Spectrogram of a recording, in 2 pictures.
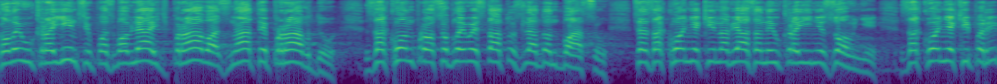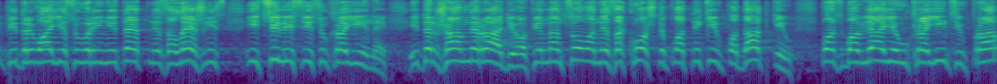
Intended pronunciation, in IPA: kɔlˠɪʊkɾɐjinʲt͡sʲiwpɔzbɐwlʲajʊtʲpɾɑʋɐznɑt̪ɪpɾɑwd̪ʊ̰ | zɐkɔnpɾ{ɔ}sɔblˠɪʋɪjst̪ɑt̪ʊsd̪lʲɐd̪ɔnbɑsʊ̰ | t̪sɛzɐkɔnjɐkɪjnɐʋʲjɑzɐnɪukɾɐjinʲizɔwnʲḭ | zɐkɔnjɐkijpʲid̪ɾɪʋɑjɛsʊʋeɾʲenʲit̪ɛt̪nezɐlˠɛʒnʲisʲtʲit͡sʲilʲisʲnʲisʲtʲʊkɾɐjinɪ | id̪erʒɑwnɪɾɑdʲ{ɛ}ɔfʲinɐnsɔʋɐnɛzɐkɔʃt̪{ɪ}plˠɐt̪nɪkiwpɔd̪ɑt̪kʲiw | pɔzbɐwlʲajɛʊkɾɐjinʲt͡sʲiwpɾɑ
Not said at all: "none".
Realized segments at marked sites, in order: ɔː, i, ɪ

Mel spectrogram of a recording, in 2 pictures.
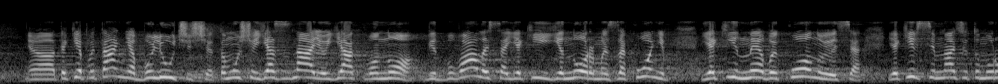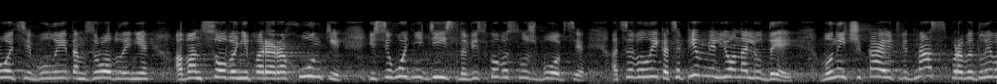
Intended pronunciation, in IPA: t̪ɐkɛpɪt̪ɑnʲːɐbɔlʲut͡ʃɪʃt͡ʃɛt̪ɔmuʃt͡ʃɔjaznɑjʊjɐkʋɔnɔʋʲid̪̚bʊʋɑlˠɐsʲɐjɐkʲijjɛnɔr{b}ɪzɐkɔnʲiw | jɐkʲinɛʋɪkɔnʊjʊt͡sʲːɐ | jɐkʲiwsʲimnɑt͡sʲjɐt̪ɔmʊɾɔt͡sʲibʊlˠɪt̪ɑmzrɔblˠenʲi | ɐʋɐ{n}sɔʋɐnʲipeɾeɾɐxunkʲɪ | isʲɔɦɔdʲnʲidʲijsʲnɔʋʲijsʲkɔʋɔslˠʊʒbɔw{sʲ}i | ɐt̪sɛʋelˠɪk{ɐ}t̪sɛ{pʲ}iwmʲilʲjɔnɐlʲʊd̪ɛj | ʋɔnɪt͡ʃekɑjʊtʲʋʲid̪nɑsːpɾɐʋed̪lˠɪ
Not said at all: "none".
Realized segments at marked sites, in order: m, n, t͡sʲ, ɐ, pʲ

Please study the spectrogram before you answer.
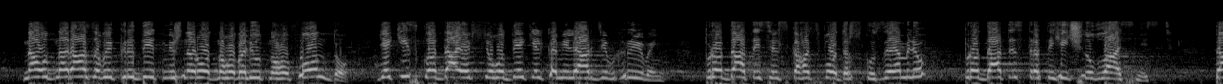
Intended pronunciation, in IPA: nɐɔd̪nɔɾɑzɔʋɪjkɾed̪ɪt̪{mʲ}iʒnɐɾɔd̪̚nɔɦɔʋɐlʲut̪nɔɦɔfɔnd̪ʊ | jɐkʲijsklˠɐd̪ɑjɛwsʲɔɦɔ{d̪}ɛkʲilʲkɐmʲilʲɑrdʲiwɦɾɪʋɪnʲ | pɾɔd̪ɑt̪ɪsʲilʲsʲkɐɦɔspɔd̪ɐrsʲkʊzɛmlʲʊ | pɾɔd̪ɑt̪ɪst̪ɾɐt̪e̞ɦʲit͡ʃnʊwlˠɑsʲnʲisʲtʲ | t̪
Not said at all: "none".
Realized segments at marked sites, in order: mʲ, d̪

